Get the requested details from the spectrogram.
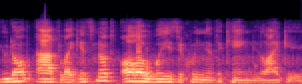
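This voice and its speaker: Ordinary pitch variation accompanies this speaker's non-native accent. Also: man. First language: not English. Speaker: chess YouTuber. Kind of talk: tutorial. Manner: halting, many fillers and self-corrections.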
